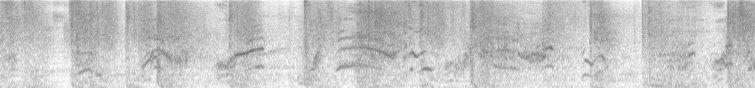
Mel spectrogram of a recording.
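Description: Heavy punches and kicks land with loud thuds and smacks.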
